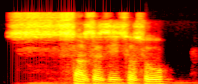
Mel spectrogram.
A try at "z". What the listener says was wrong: Un poquito más de vibración, o sea, trata de juntar un poco más los dientes para que botes aire. Zzz. hacer que tu voz se vuelva más grave y dé el sonido de vibración, ¿vale? Y esto es tan notorio como los españoles cuando me dicen zapato en lugar de zapato, se nota, o sea, se nota clarísimo.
